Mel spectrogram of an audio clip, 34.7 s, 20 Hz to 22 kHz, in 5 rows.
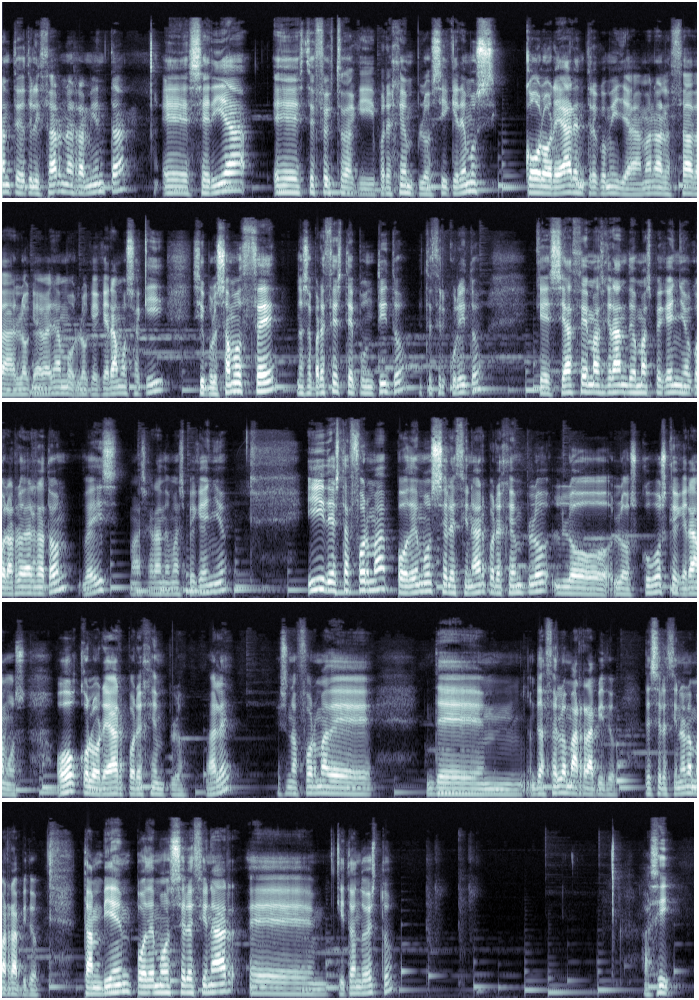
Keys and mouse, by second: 9.6 c, 33.8-34.7 drag.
